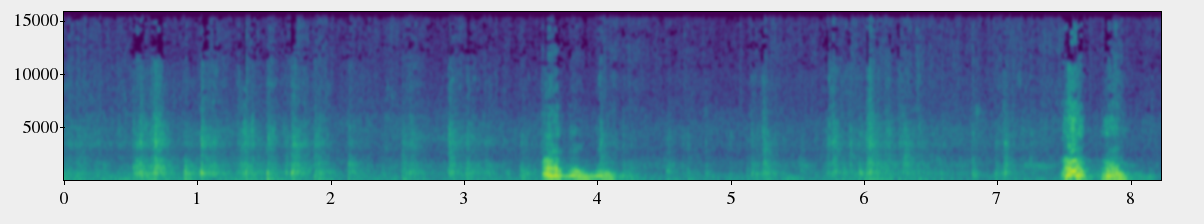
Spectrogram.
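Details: Goat kids playing in their pen while the mothers are out eating: a series of short bleats, with two louder, wavering cries near four and seven and a half seconds amid scuffling.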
